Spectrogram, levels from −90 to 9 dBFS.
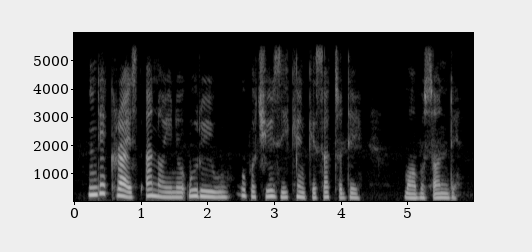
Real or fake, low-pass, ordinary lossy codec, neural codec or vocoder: real; 5.4 kHz; none; none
